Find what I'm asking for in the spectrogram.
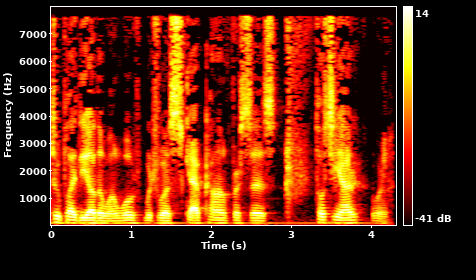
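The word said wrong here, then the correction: Tatsunoko: How do you say it? – Tatsunoku. – Tatsunoku All-Stars.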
